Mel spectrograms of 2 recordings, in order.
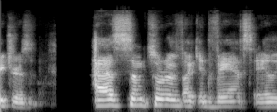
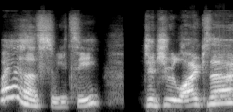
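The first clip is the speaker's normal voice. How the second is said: shifting, many-voiced creature voice, pitched up; 5 semitones higher, 4 dB louder than usual. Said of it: "it just keeps switching voices".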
